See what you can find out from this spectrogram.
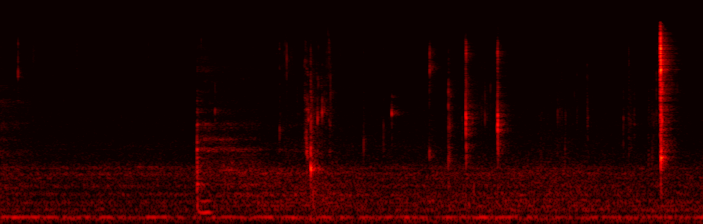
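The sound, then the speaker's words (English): Faint, wet mouth clicks and smacks come from licking brightly colored candy pieces. The sounds are sparse and irregular against near silence, with a sharper click near the end. “Now I'm gonna lick the yellow. Tastes exactly like the green. Now I'm doing the orange.”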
